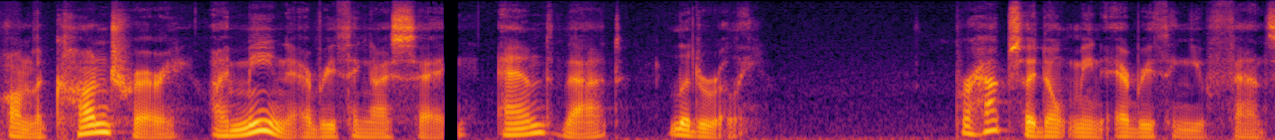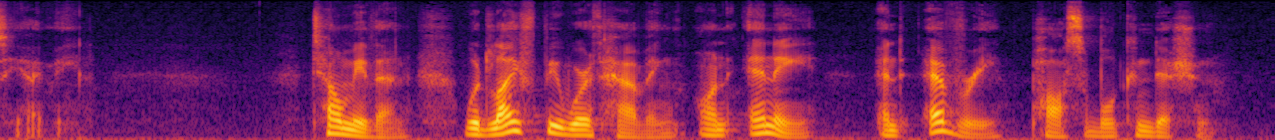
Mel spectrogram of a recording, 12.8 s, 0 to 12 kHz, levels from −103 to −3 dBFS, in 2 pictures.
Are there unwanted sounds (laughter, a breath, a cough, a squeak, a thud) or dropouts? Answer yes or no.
yes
